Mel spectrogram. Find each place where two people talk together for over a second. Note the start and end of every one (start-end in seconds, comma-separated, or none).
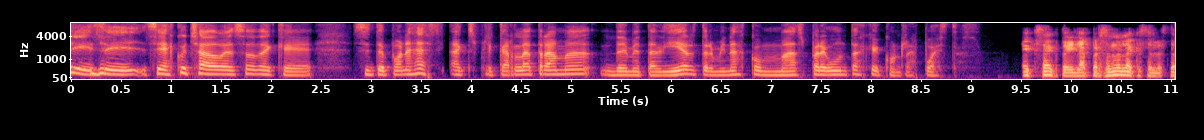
none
